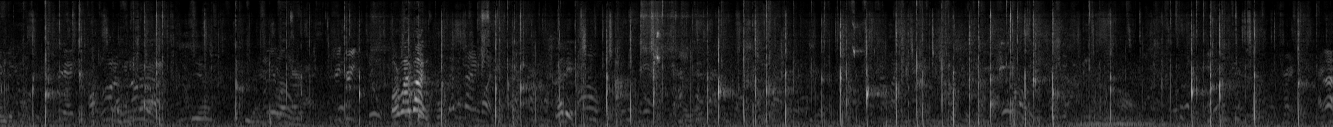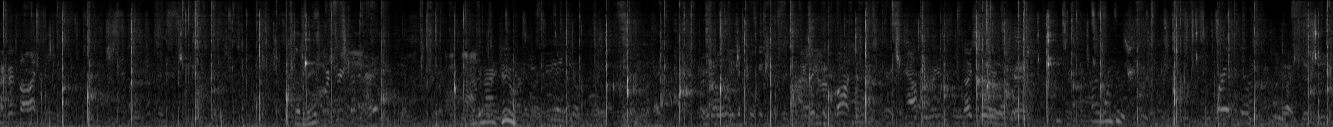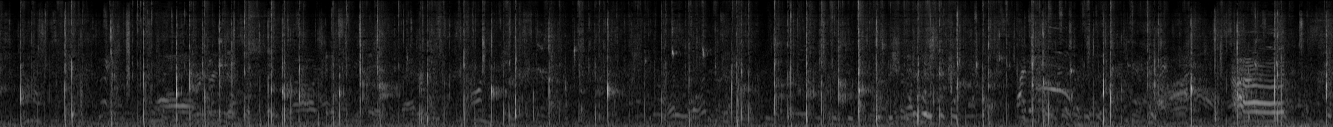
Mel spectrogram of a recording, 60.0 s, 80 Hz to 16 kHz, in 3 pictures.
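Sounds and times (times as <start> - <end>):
paddles hitting plastic ball: 0.0 - 59.9.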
